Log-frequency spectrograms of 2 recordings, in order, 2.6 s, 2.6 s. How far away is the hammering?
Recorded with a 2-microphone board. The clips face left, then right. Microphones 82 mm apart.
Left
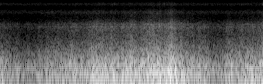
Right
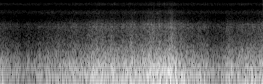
I don't hear hammering.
